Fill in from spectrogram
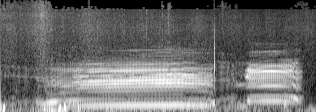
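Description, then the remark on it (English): A cow moos loudly on Blake Munger's cattle pasture in western Kentucky, one long drawn-out low bellow followed by a shorter second call, with no talking. “Most people would say Blake Munger is raising cattle out on his western Kentucky pasture, but he sees it a bit differently.”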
